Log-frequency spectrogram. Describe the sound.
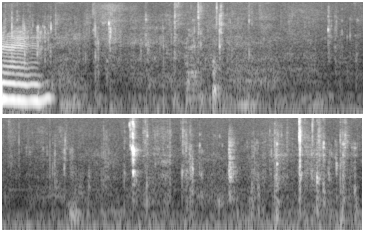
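Chewing and biting into salmon: faint, moist, irregular mouth sounds with a few sharper clicks, quiet throughout.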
